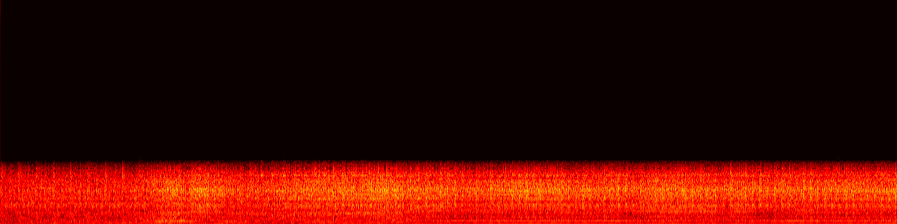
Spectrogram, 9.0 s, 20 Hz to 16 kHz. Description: James' (aka Jacques) Honda Prelude SH knocking sound from motor at 1500 rpm.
